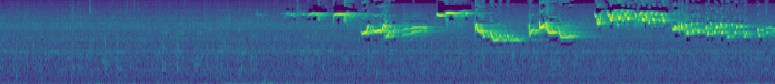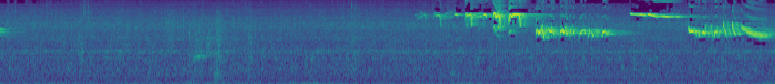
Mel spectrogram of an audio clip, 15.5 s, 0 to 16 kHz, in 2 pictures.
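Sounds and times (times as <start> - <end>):
faint background hiss: 0.0 - 15.4
European robin Erithacus rubecula giving tinkling and warbled phrases: 2.8 - 7.9, 11.9 - 15.4.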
